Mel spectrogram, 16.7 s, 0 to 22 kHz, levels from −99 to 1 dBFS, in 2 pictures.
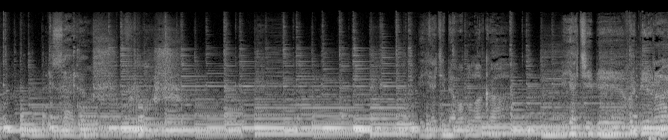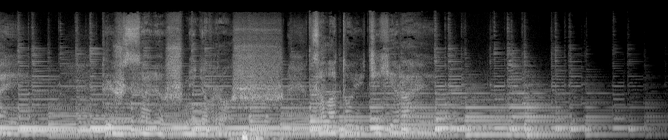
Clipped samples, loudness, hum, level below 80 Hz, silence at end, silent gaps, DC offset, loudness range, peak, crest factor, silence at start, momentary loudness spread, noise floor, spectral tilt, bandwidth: under 0.1%; -24 LUFS; none; -38 dBFS; 0.4 s; none; under 0.1%; 3 LU; -4 dBFS; 20 dB; 0 s; 7 LU; -47 dBFS; -6.5 dB/octave; 15.5 kHz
